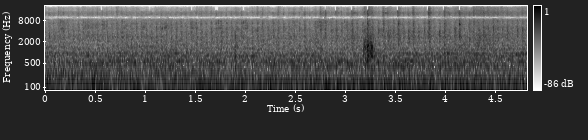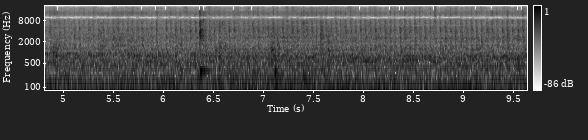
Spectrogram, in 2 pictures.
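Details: A steady vehicle engine rumbles and knocks throughout, with faint voices and a few clanks, but no animal calls.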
